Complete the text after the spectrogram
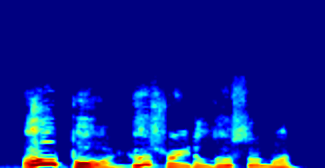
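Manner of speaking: squeaky cartoon mouse impression. Speaker about to lose money gambling greets listeners in a Mickey Mouse voice. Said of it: "that's a really good like Mickey Mouse voice".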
